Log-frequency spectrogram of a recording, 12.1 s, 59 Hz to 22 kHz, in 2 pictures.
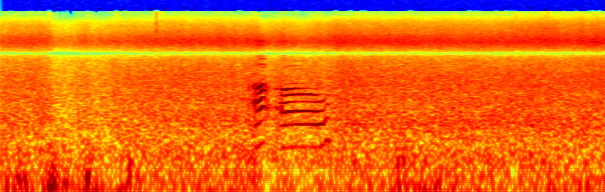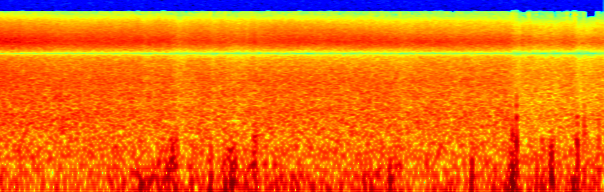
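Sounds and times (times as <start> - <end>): surf crashing on seawall: 0.0 - 12.0
wind buffeting microphone: 0.0 - 12.0.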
